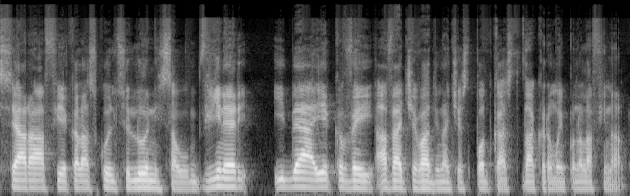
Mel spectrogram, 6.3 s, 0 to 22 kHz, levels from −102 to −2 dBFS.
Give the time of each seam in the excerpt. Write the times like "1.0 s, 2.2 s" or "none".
4.3 s

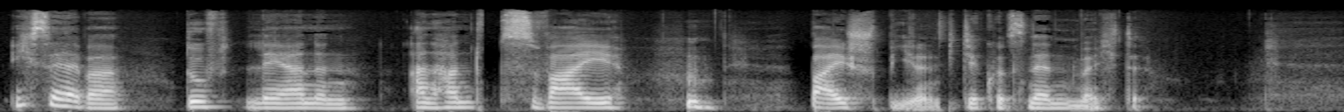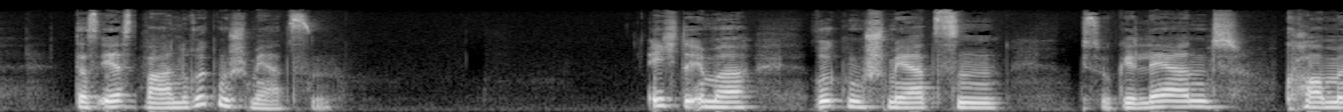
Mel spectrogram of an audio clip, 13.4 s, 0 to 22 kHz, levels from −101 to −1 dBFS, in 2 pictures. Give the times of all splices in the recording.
1.2 s, 2.4 s, 4.7 s, 7.4 s, 10.1 s, 12.1 s

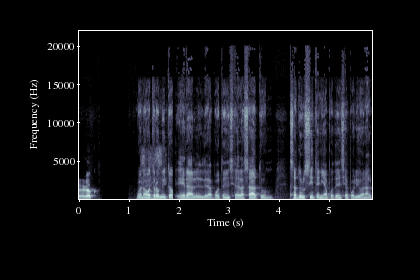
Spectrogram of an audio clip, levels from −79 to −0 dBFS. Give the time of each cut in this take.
1.9 s, 4.2 s

